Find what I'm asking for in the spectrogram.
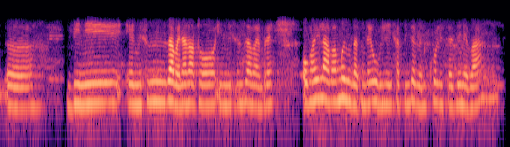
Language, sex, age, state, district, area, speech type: Bodo, female, 18-30, Assam, Chirang, rural, conversation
